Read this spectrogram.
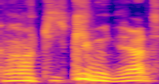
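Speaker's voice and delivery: put-on irritated, annoyed, fed-up, had-enough tone. Retelling a funeral where someone grabs the bow: imitating a pissed-off guy. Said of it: "Some guy gets so pissed, he's like".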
